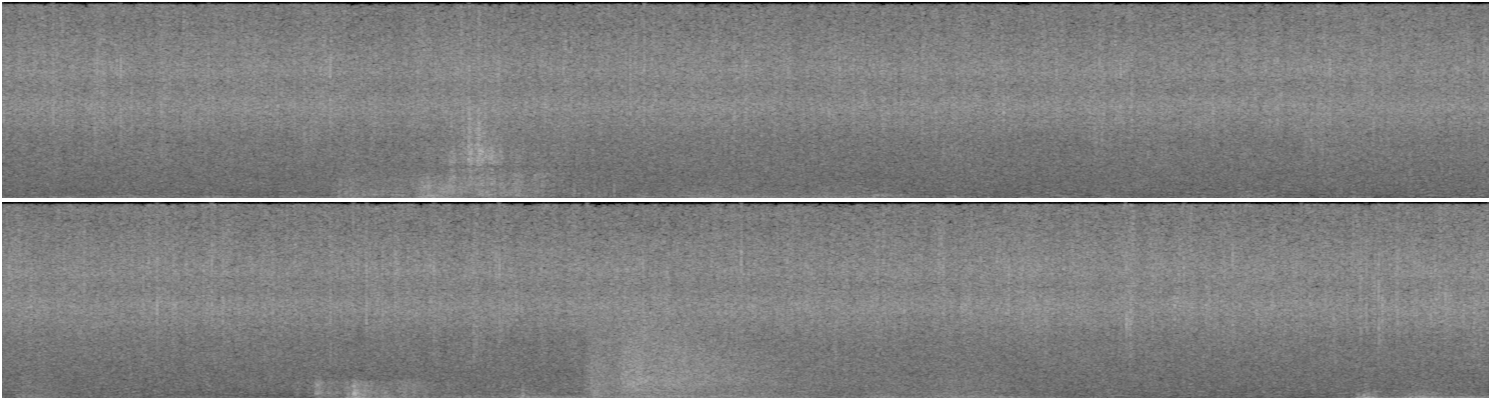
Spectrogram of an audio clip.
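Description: Steady rain falling, with thunder: a rumble swelling about four seconds in and again past the twenty-second mark, and sharp thunderclaps at about eighteen seconds and near the end.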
